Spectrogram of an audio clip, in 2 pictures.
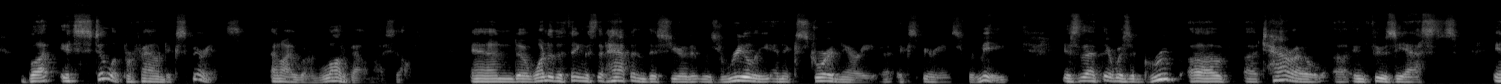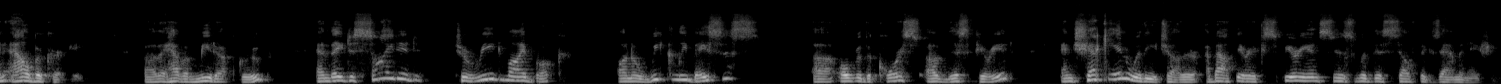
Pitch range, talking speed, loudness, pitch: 125-165 Hz, 160 wpm, -30 LUFS, 140 Hz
